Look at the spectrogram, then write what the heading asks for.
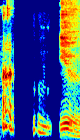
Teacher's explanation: jadi dzal itu di gigi atas Bu ya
